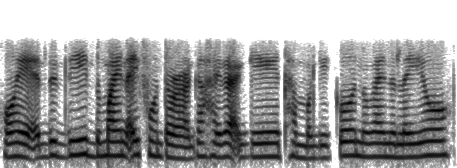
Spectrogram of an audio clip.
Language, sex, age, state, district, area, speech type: Manipuri, female, 45-60, Manipur, Chandel, rural, conversation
